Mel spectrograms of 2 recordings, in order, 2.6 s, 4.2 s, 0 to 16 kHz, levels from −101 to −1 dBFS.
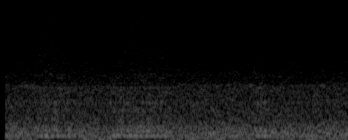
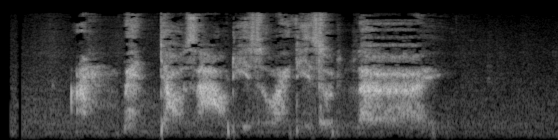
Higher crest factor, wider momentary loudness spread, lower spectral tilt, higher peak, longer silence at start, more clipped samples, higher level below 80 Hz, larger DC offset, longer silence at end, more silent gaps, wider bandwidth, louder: second, 14 dB vs 20 dB; second, 2 LU vs 6 LU; first, -6.5 dB/octave vs 1.5 dB/octave; second, -54 dBFS vs -14 dBFS; second, 0.05 s vs 0.55 s; neither; first, -78 dBFS vs under -90 dBFS; neither; second, 0 s vs 0.9 s; neither; about the same, 11 kHz vs 11.5 kHz; second, -69 LUFS vs -30 LUFS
